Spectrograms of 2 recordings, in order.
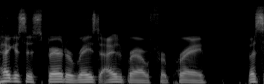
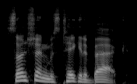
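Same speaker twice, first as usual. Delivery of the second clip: ordinary delivery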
